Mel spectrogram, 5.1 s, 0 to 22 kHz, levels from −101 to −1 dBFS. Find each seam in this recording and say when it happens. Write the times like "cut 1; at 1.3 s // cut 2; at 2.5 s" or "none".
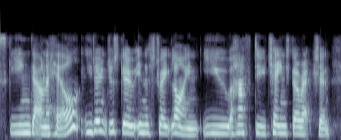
cut 1; at 1.3 s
